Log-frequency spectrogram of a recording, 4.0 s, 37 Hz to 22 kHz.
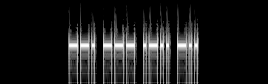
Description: Morse code, heard as a keyed tone, about 28 wpm, 700 Hz. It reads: GOLD
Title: Top 500 Words 28wpm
